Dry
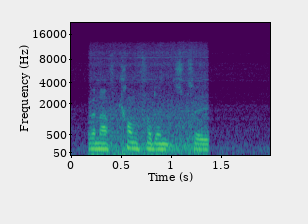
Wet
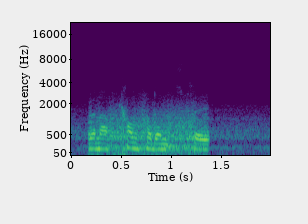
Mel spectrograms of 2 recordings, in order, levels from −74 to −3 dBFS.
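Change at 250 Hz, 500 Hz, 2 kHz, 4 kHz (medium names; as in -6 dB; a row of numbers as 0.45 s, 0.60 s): -0.5 dB, +6.5 dB, -3.5 dB, under -20 dB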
